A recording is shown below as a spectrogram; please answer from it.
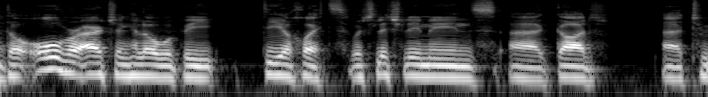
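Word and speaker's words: Dia duit: Yeah, and now also I'm doing a kind of a glottal sound there, Dia Chuit. It's spelled D-U-I-T, but in general we put kind of a shevu, kind of a softened sound on it.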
